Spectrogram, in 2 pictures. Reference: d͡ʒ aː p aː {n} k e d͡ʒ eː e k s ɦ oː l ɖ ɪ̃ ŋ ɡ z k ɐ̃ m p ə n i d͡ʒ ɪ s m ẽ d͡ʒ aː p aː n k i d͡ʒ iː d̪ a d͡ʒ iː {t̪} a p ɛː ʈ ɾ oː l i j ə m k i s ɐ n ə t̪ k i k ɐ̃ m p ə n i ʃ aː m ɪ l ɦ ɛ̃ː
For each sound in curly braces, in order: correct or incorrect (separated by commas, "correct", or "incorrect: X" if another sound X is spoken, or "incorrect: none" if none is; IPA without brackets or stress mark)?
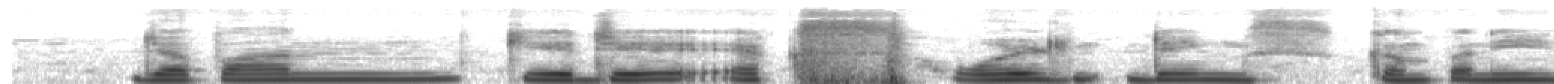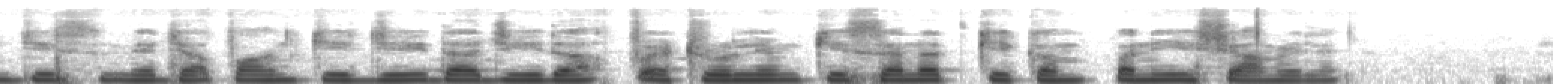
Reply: correct, incorrect: d̪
